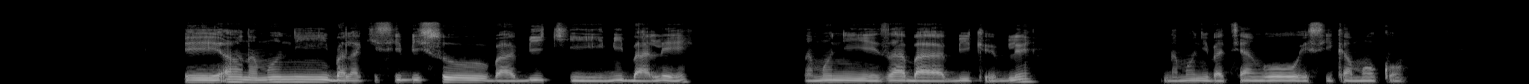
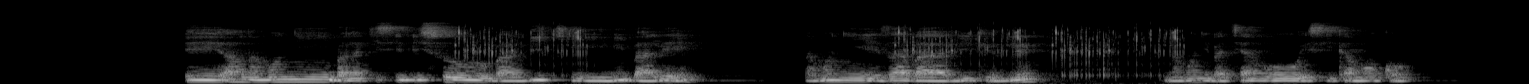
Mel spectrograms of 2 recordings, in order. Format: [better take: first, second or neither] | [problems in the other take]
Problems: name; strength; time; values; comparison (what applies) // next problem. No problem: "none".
first | background sound (Sink (filling or washing)); 15 dB below the speech // room echo; dies away in 0.7 s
